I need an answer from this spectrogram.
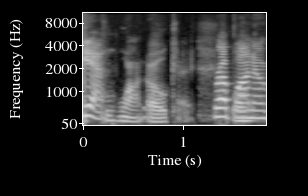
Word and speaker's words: Rapuano: name so we know am i pronouncing the you in there like right yeah oh okay rapuno rapuna all right rolls off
